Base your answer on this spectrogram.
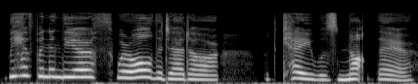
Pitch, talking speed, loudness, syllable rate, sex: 275 Hz, 230 wpm, -16 LUFS, 5.5 syllables/s, female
